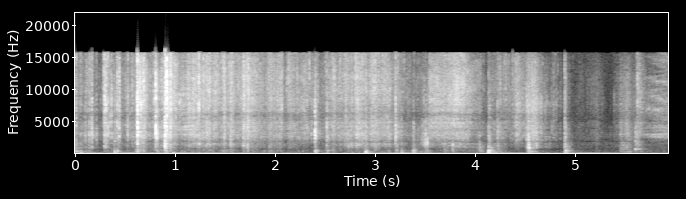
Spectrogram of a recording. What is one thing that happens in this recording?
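Packaging crinkles and rustles in hands.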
